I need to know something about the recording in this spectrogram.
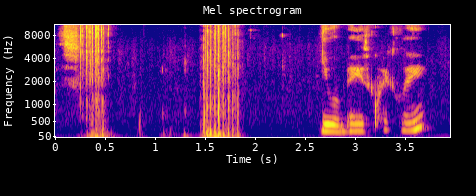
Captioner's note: fan opening and closing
